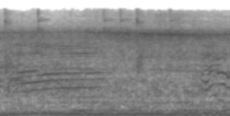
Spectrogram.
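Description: An engine running steadily with a low rumble, and a faint whine that rises slightly during the first second, then holds.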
